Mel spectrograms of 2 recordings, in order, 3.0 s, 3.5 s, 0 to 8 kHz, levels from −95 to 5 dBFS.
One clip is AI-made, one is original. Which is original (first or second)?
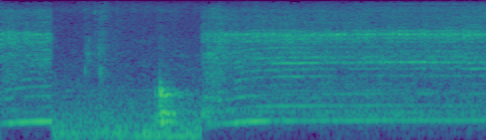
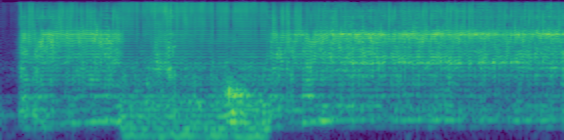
first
